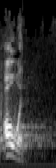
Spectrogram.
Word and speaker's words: Jowan: You spell this guy's name, J-O-W-A-N. He says it so fast it sounds like he's saying Owen. J-O-W-A-N. His last name is spelled O-S-T-E-R-L-U-N-D.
